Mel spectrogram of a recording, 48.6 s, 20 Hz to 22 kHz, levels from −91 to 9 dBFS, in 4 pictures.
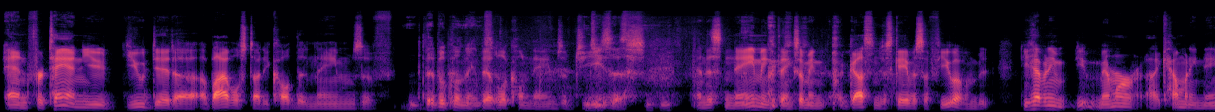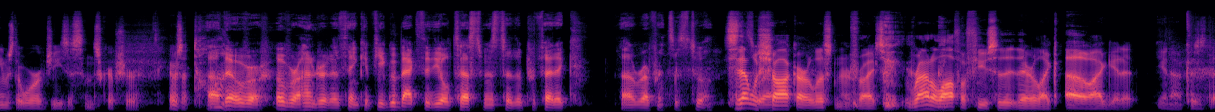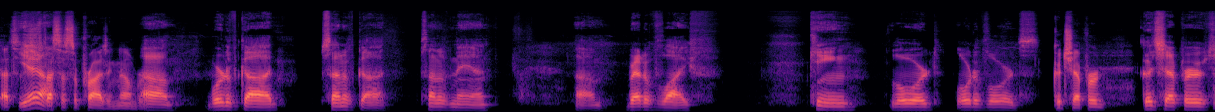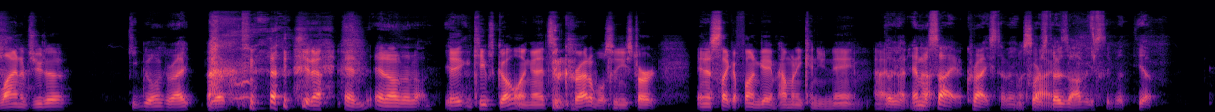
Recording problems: thin; very; fading below 450 Hz

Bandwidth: 14.5 kHz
